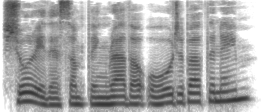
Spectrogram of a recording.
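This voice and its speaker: Audiobook gentleman, acted by a woman: languid, wry, provocative charm, pitched low, very dry sound. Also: brisk, no echo, lightly acted. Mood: teasing. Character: teasing, charming, educated man, wry and languid. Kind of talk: audiobook character voice.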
